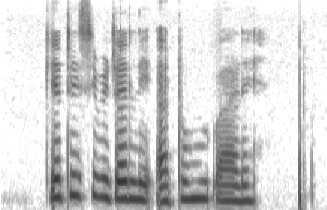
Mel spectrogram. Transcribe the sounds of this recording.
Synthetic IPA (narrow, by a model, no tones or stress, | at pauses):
ketisibitalːiʔatumɓaːɾɛ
